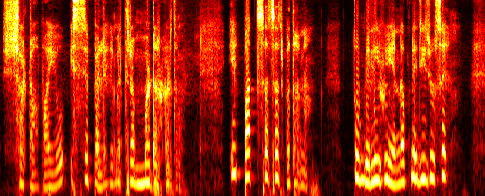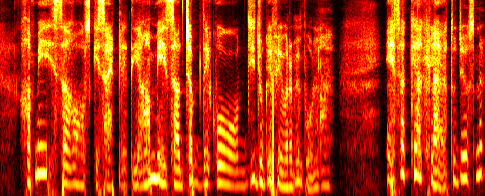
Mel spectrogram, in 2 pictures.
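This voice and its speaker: A woman's voice: sits high, animated, normal speed, vocal fry. A woman playing a jealous, short-tempered young wife who scolds in an exasperated way, in a fan story role-play.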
